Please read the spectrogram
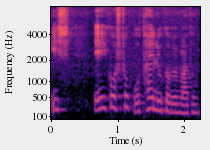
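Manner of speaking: plain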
